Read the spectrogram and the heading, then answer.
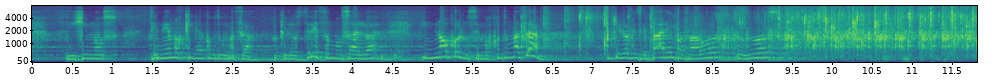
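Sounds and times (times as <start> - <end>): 
speech: 0.4 - 6.6, 7.3 - 9.6
crowd applauding in town square: 6.6 - 11.8.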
